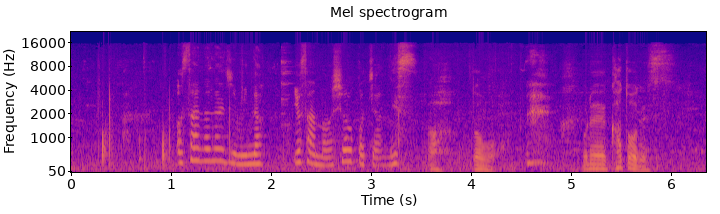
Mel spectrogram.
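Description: A young woman speaks brightly.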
